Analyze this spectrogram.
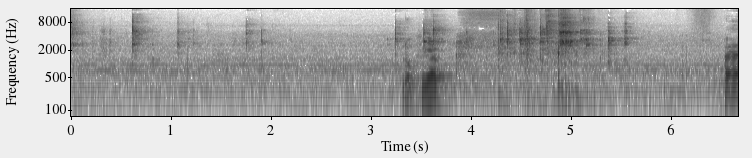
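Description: Metal chisel blades clink and knock against each other.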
